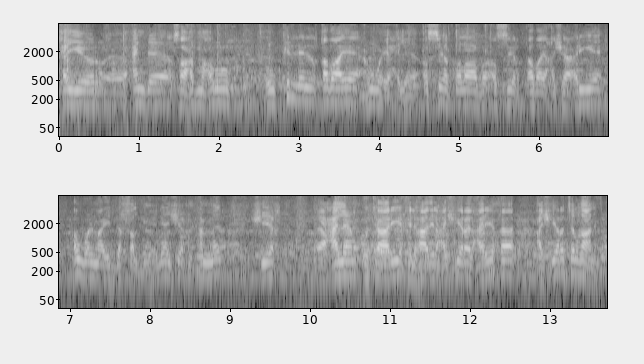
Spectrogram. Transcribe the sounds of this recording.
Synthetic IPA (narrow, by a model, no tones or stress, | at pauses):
xajːɪɾʕɪnd̪asˤɑːħɪbmaʕɾuːf | wkʊlːɪlqɑðˤɑːjahʊwːaʔɪħlaʔɨsˤiːɾt̪ˤɑlɑːbɑʔɨsˤiːɾqɑðˤɑːjaʕaʃaːʔɪɾɪjːa | ʔawːalmajət̪ad̪axːalbiːhaleːnʃːeːxmħamːad̪̚ | ʃeːx | ʕalamwt̪aːɾiːxlɦaːðiilʕaʃiːɾalʕaɾiːqɑ | ʕa̰ʃiːɾalɣaːnɪm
